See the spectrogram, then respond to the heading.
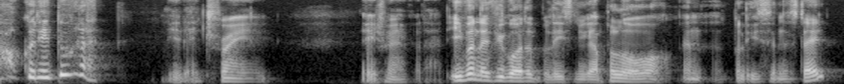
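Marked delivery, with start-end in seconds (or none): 0.0-0.7 amazed. Retold or imitated. Amazed question in retold scene.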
